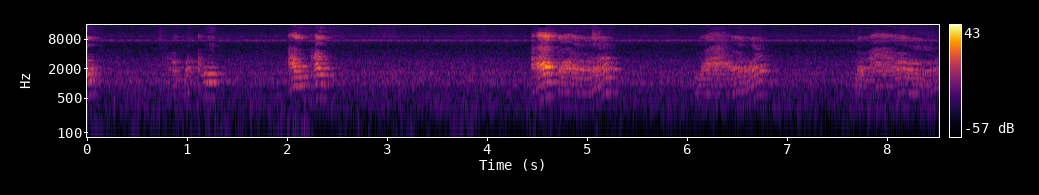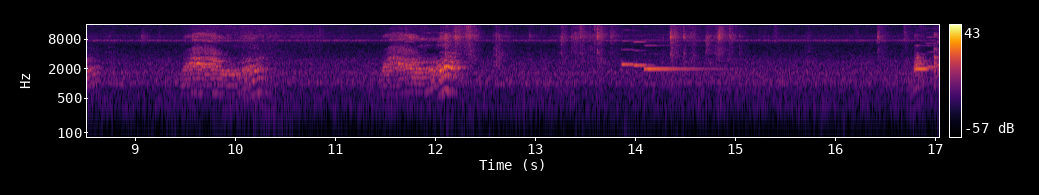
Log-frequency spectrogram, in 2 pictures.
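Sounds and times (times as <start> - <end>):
cat meowing: 9.4 - 10.5, 11.5 - 12.4
faint high tone: 13.9 - 15.0.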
